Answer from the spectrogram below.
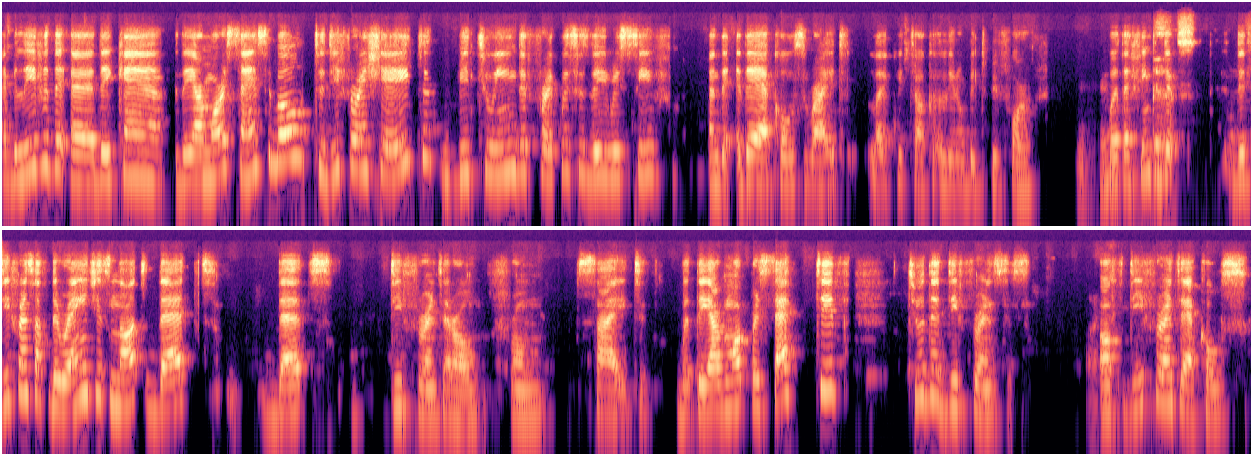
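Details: Adult speaker; ordinary speech.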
